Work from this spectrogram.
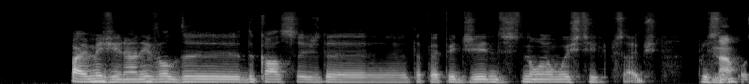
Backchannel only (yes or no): yes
